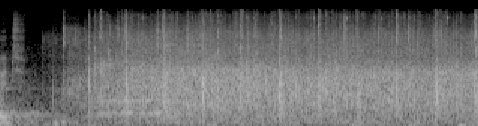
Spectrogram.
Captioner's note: applause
